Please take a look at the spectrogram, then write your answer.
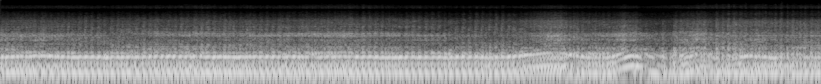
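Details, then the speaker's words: Rebuilt SuperFreak two-stroke watercraft on the water after more carb tweaking, running worse than a few days earlier: loud, ragged drone that wavers and stumbles as revs change. Poor running from faulty carburettors. "All right, we've tweaked on the carb some more. Let's see if it's running better cuz it is not running as good as it did the other day."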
